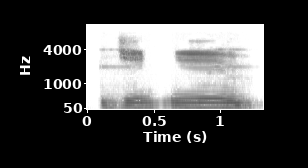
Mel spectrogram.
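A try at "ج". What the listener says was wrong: জিমটা ক আলিফ পরিমাণ টান। টান দেন, টান দেন, টান দিয়ে পড়েন।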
